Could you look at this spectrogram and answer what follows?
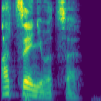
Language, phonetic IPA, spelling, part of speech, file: Russian, [ɐˈt͡sɛnʲɪvət͡sə], оцениваться, verb, Ru-оцениваться.ogg
- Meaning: passive of оце́нивать (océnivatʹ): to be estimated, to be valued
